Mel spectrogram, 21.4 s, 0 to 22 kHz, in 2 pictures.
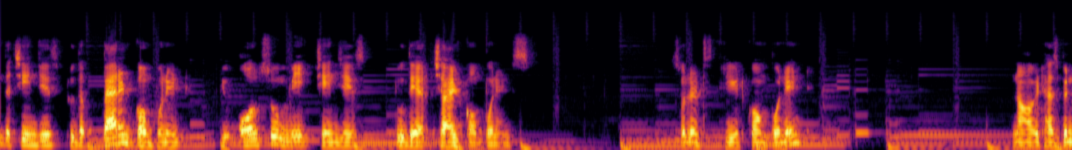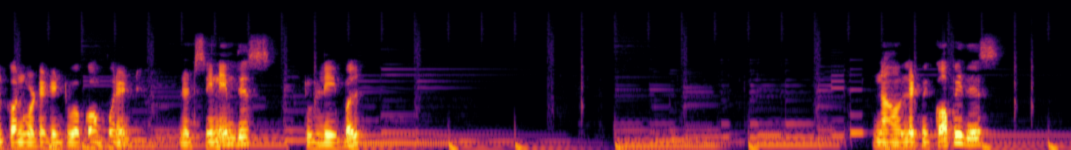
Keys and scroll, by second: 13.2-14.7 typing, 14.9 Return, 20.4 ctrl+c.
